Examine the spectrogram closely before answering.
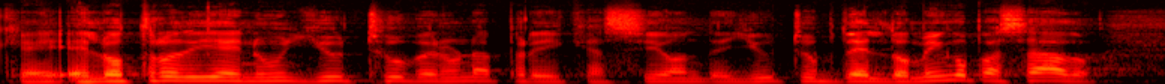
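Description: A man with a fairly high pitch and ordinary pitch variation speaks against a quiet background. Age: 60s. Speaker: pastor. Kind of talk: sermon. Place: church. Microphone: handheld.

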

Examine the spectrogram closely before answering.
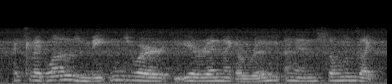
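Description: Loud background noise sits under the recording. Over it, a man speaks at a moderate pace. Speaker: gamer. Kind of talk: casual gameplay commentary. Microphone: camera far.

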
